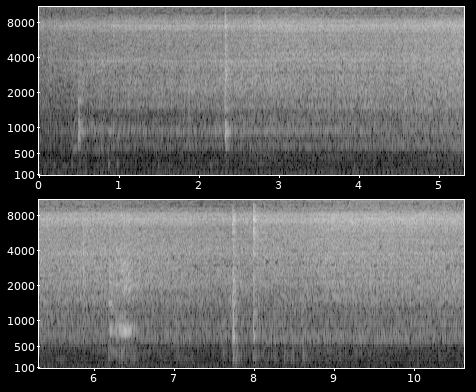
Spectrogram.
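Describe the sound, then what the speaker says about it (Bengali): Cabbage fries in spiced oil with a fish head, giving a steady, soft sizzle and hiss, with a few sharp clicks and scrapes of stirring against the pan. "এবার একটু নেড়ে দেবো, বাঁধাকপি দিলাম, দিয়ে একটু নেড়ে দেবো।"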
